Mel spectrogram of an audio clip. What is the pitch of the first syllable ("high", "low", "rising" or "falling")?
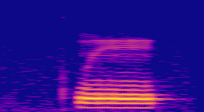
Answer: low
